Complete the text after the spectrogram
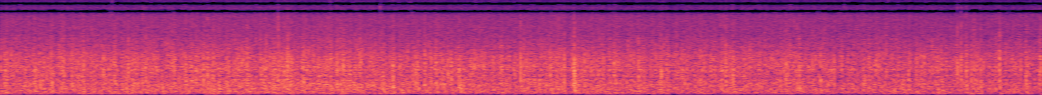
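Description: Gentle rain patters on leaves and a wet road.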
